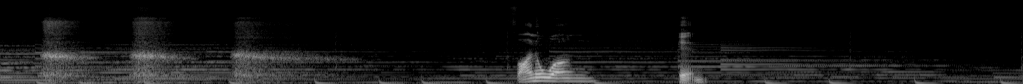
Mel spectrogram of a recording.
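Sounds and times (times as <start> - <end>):
slow breathy exhales during a guided relaxation breathing exercise: 0.4 - 3.4
speech: 5.2 - 6.1, 6.8 - 7.2.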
